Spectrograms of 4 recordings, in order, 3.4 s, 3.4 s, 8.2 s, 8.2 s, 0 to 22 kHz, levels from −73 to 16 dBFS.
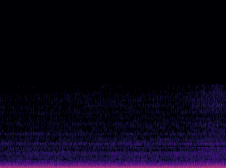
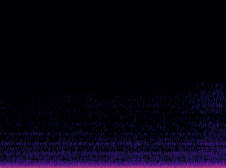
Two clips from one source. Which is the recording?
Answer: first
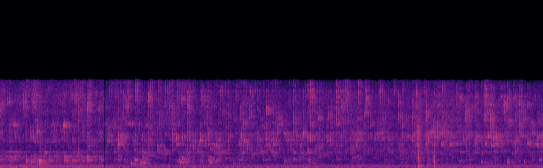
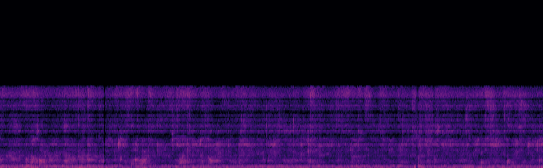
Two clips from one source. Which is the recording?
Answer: first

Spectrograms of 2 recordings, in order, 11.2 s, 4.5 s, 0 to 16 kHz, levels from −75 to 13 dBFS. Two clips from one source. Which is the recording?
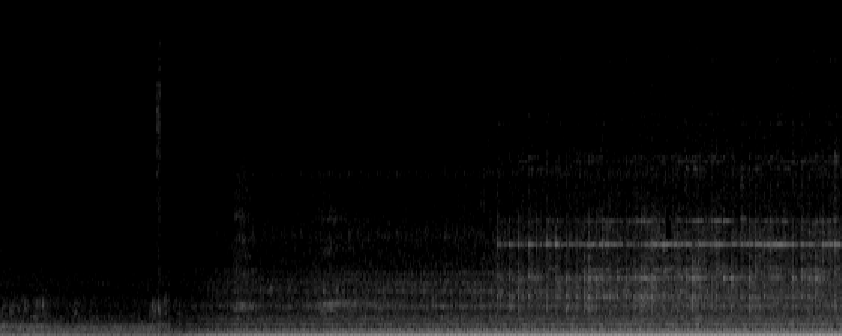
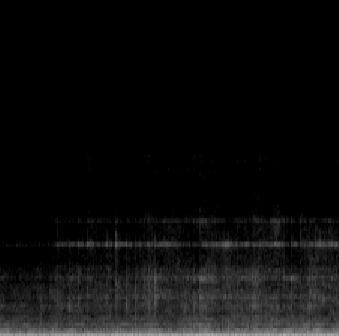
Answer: first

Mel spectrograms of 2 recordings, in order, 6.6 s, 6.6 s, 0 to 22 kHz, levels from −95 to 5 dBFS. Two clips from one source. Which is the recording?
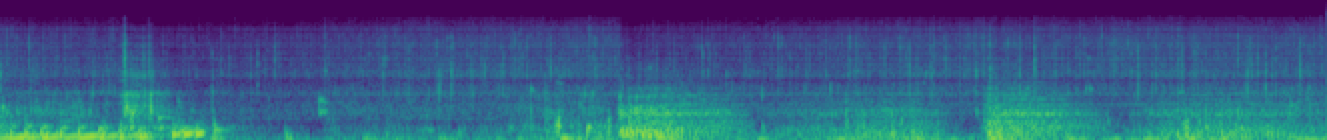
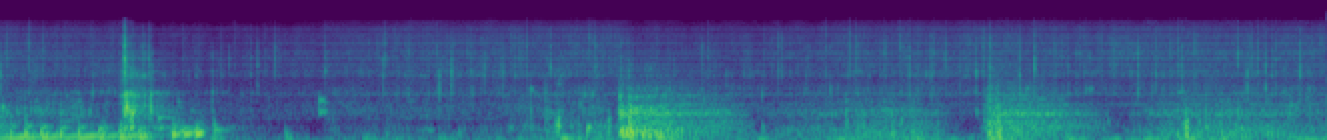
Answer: first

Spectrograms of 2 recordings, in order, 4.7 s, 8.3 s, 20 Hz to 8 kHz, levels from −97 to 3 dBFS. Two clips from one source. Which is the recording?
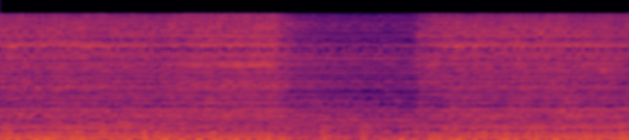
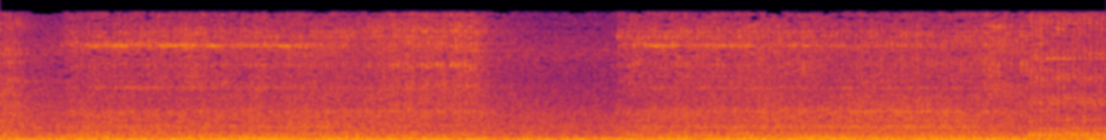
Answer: second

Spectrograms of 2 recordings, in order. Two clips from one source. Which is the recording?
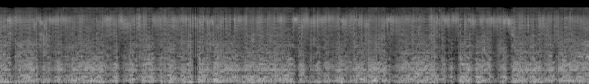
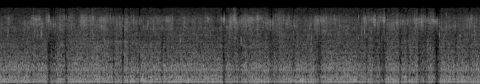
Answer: second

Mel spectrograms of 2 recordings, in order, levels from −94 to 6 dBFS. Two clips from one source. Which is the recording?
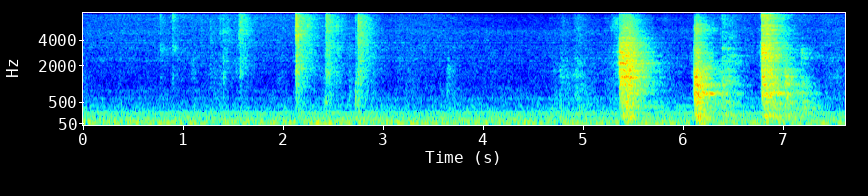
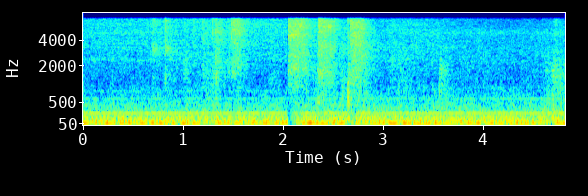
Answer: second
